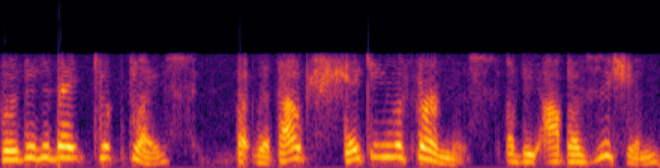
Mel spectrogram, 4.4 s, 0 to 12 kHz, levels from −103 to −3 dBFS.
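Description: From start to end the speech carries tandem speech coding: nothing remains above 3.6 kHz, and the voice sounds rough, muffled and warbly. This fits three speech coders in a row, ending in narrowband AMR, each re-encoding the previous coder's degraded output.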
